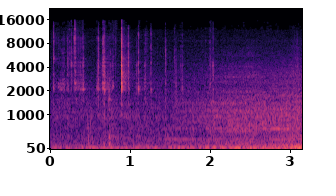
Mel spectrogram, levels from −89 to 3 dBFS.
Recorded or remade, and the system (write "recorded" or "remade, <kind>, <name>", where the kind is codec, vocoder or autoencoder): recorded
